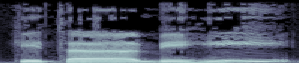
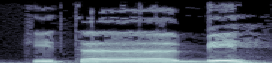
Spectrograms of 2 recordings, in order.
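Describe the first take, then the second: First: کتابه read kitabihi with full ending; کتابه flowing on with rising tune; connected form. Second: کتابه shortened in the pause; pausal form. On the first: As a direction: keep hi on کتابه, slowly. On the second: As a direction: stop on کتابه, dropping the final vowel. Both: Shown as a demonstration.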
